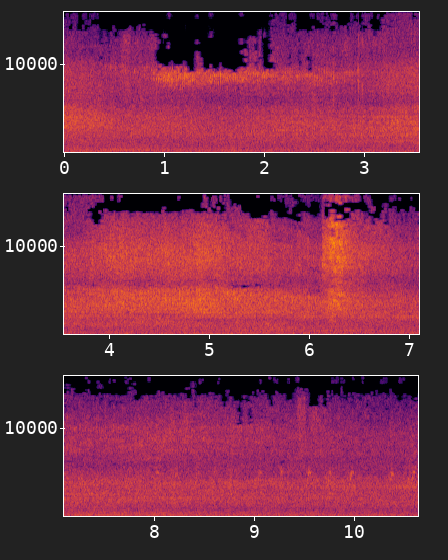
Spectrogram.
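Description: Road traffic on a city street: a steady rumble of passing cars and buses. About six seconds in there is a brief hiss, and from the middle on a low engine hum holds steady.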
